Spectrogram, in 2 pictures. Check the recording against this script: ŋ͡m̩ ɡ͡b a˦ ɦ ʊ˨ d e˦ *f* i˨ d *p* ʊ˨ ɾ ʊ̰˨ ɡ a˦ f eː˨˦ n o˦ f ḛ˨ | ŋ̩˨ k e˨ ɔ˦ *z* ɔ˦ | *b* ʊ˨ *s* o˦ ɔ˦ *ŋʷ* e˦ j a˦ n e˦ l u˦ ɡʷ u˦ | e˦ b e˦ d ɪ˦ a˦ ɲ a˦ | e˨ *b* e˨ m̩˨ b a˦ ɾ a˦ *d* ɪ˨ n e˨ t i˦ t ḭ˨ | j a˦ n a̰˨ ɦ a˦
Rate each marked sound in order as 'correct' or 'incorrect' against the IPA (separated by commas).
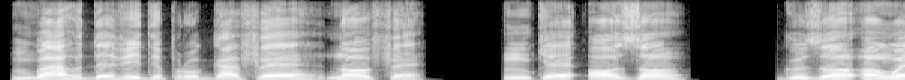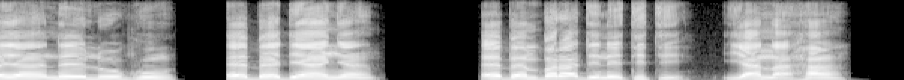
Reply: incorrect, correct, correct, incorrect, incorrect, correct, correct, correct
